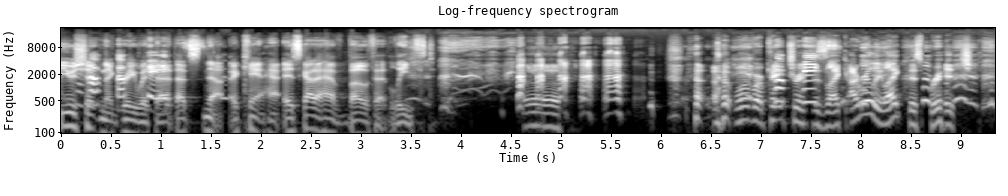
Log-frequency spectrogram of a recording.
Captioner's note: laughing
